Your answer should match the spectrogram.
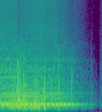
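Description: Boat moving through Folkestone Harbour in wind: a steady low engine hum under broad rushing wind noise, the whole sound fading away toward the end.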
